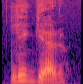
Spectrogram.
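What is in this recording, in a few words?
"ligger", Swedish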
